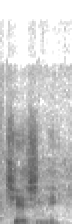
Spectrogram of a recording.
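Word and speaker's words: Szczęsny: ¿Por qué se pronuncia? No sé. Pero se pronuncia así. Y. Perdón, Y, Chesney.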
